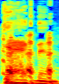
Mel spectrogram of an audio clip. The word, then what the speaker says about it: Gagnon: something like A lot of that. people do Gagnon, Yeah. which is, I think that's the French way to pronounce it. That's Gagnon. that sounds like that's New Orleans French, right? Yeah. That's the French Quarter, not Yes.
